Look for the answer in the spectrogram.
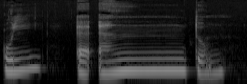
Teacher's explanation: قل انتم، قل جب لام ساکن پر آئیں تو ہمارے ہوٹ گول نہیں ہونے چاہیے، قاف کے دمہ کے لیے ہمارے ہوٹ گول ہوں گے، لیکن لام پر آ کر ہوٹوں کو نارمل پوزیشن میں لے آئیں. قل انتم، جب ہم نون کو چھپائیں گے اخفا کریں گے تو بہت لائٹ اخفا ہوگا کیونکہ آگے تا ہے، تا لائٹ لیٹر ہے، تو زبان فلیٹ ہو جانی چاہیے.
